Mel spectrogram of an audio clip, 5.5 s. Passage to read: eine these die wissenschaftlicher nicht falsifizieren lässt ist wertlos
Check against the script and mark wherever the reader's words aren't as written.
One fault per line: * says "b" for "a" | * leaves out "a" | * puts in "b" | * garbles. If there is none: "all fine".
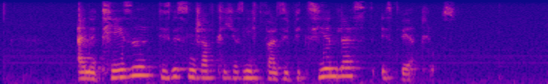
all fine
